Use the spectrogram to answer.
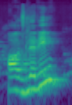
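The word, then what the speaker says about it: auxiliary: ऑक्सिलरी और main verb. इसका pronunciation ऑक्सिलरी, ऑक्सिलरी ये जा रहेगा। एक्चुअली यहाँ पे आधा गा और जा रहेगा।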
